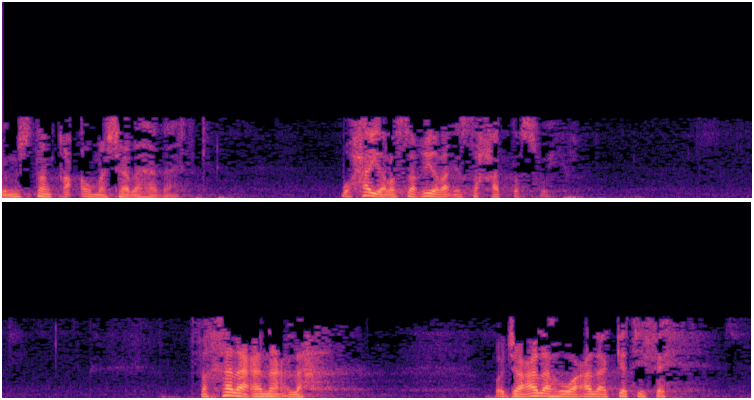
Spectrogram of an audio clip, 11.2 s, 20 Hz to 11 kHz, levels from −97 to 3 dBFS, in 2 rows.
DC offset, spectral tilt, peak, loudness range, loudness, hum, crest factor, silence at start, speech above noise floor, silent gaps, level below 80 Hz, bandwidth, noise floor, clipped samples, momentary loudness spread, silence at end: under 0.1%; -11 dB/octave; -6 dBFS; 13 LU; -25 LUFS; none; 22 dB; 0 s; 39 dB; none; -54 dBFS; 4.8 kHz; -64 dBFS; under 0.1%; 19 LU; 0.45 s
